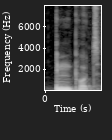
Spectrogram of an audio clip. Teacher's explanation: So, we substitute We actually change the n of n for an m. And so, if you listen to native speakers, they say input as if the word was spelt i m p u t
